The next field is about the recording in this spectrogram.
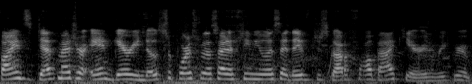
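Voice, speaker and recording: A voice with ordinary pitch variation talks at a very fast pace. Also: woman, fairly high pitch for a woman. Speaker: esports caster. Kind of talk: live commentary.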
